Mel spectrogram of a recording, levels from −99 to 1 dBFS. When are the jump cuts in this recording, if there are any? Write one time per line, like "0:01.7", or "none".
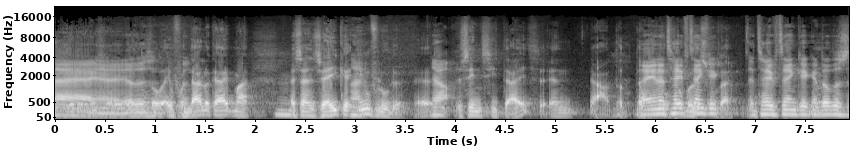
none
